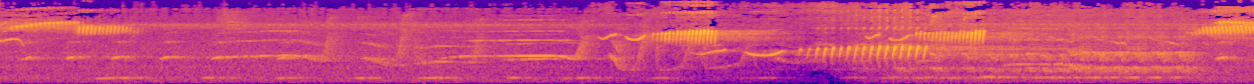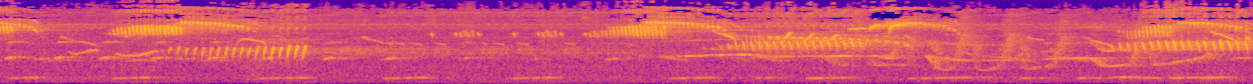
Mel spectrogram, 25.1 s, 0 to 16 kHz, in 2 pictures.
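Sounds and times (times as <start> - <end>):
bird-like chirps whistles and trills: 0.0 - 25.0
low croaking notes: 13.7 - 20.8.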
